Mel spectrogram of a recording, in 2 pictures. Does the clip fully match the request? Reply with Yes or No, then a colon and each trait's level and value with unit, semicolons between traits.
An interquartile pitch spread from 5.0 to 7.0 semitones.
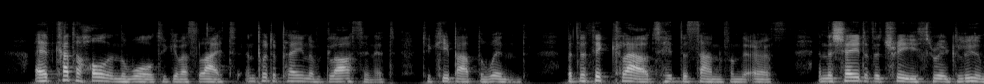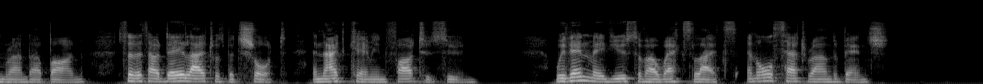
No: average, 2.9 semitones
